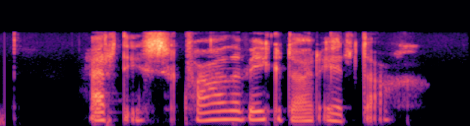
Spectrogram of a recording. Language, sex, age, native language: Icelandic, female, 13, Russian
